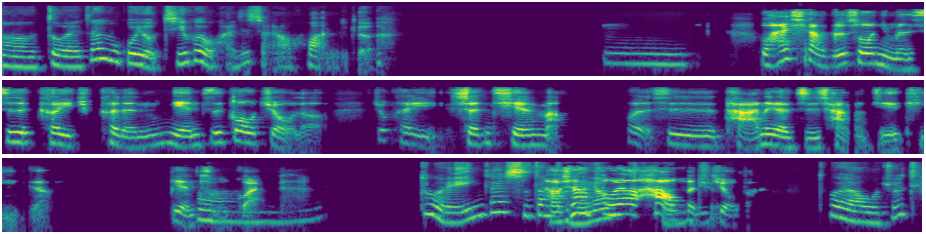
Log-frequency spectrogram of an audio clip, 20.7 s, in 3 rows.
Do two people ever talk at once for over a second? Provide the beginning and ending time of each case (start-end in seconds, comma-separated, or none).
17.9-19.2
